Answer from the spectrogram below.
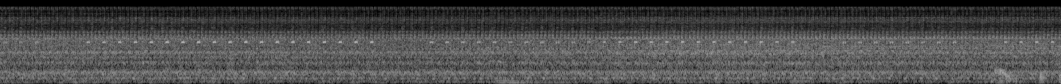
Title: Mazda 2 intermittent misfire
